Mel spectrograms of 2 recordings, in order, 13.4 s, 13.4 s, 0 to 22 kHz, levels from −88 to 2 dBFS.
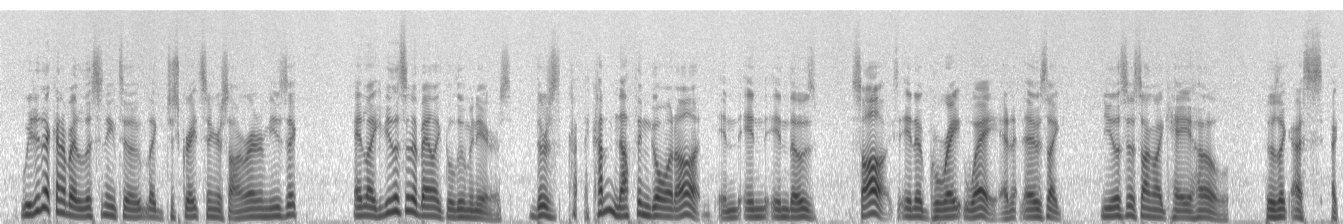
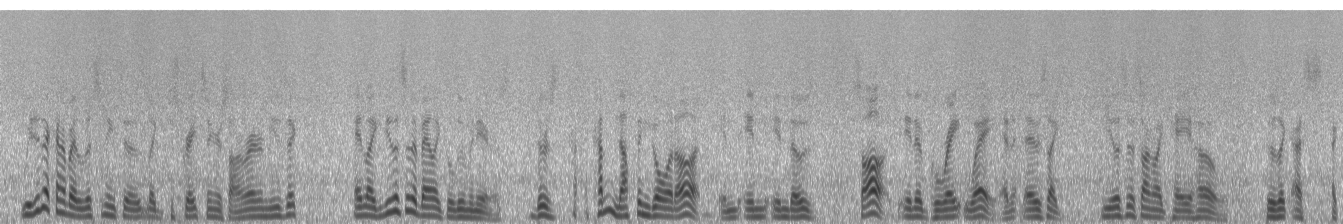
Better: first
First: hiss; faint; throughout; 25 dB below the speech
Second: hiss; loud; throughout; 4 dB below the speech

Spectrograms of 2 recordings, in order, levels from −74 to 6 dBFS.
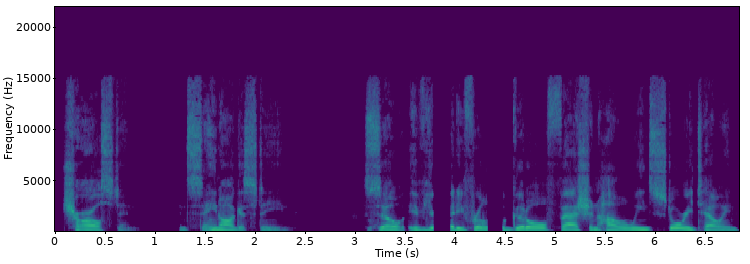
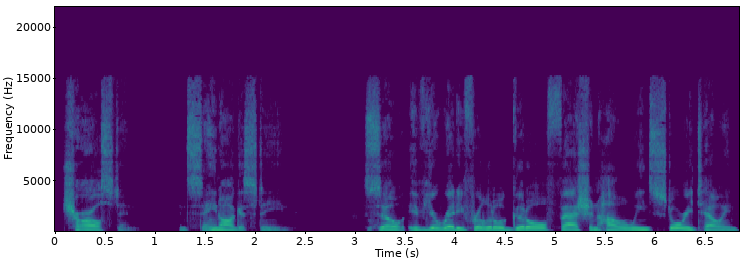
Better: second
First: audio cutting out; at 4 s and at 4.5 s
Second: none

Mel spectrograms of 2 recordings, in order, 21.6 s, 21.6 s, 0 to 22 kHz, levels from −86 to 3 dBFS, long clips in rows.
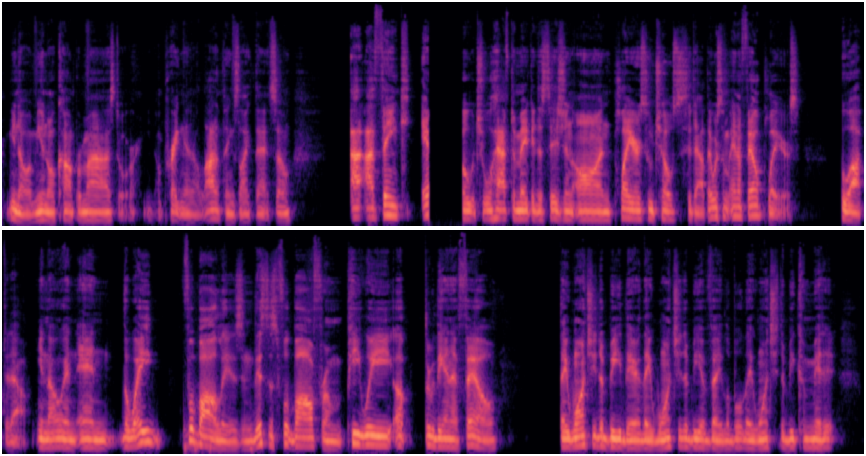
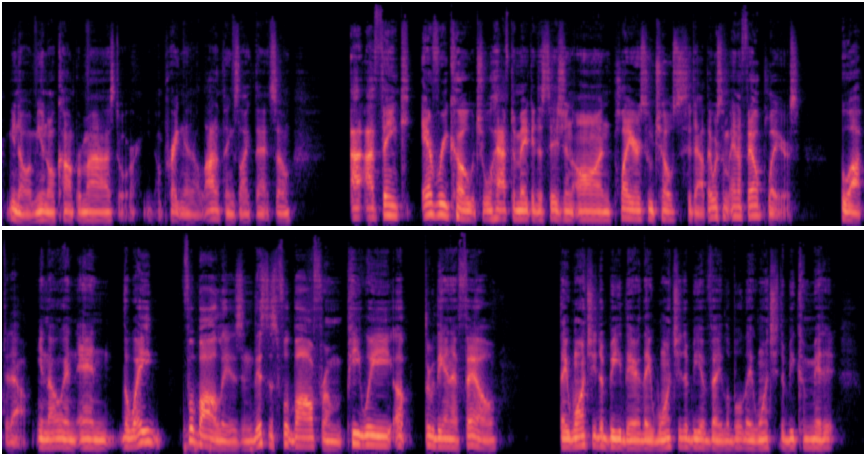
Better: second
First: audio cutting out; at 5.5 s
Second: none

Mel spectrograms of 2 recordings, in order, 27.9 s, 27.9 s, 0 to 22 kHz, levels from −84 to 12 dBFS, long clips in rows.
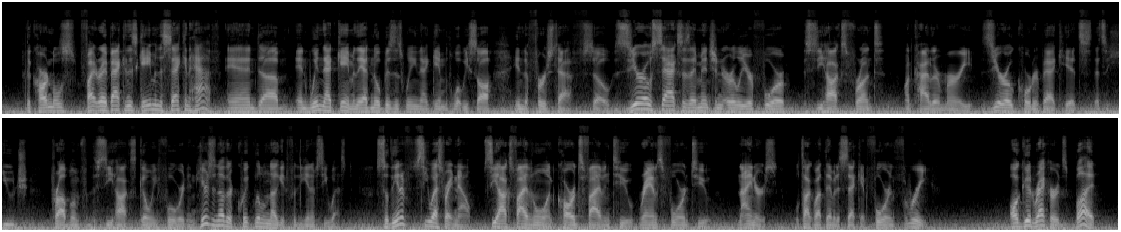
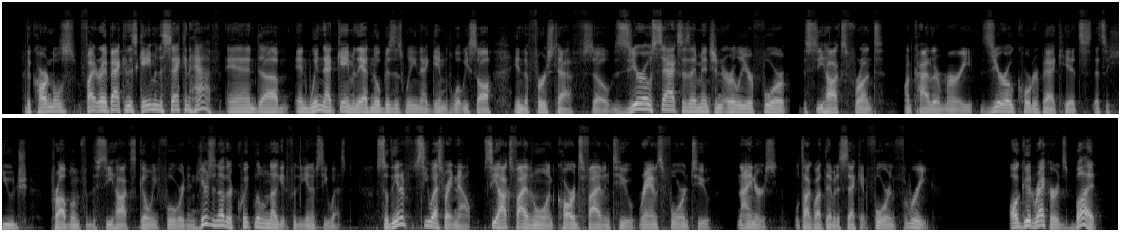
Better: second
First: low rumble; faint; throughout; 20 dB below the speech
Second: none

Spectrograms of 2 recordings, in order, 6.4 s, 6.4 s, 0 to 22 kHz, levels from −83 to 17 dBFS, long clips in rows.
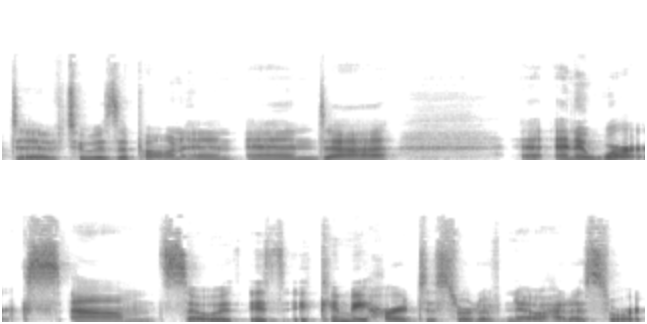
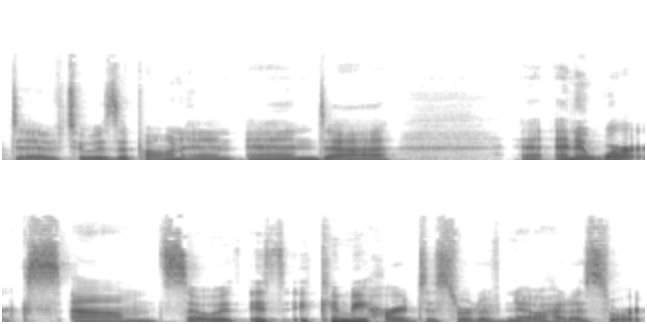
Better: second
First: thin; very; fading below 400 Hz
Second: none

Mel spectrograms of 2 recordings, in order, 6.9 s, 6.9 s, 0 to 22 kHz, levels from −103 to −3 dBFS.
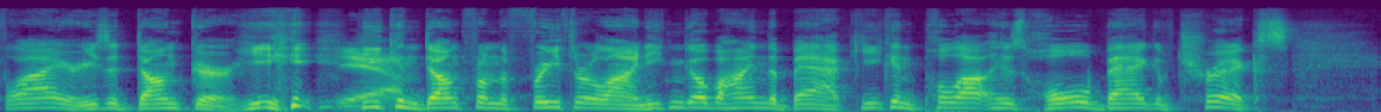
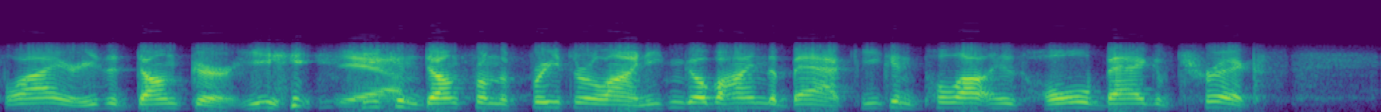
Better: first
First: none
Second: phone-call audio

